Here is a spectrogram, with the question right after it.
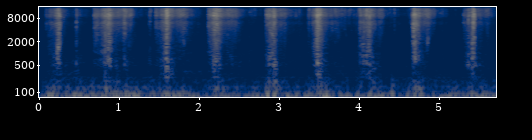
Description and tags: Close recording of walking through thin covering of melted / melting snow. Sort of loopable. Voice Recorder Pro with Samsung Galaxy S8 internal mics > Adobe Audition.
